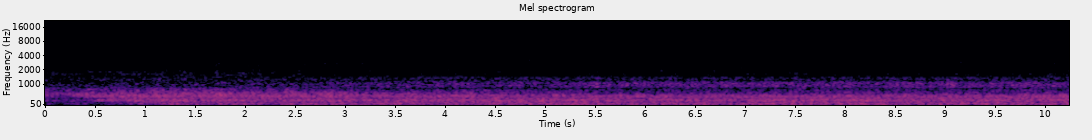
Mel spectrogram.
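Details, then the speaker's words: Lennox XC20 five-ton variable-speed HVAC unit starting at full capacity with a UV light running: a soft, steady airy rush builds slowly up to speed, then holds an even hum without rattles. This is normal blower spin-up. "it's a variable-speed so it takes a while for it to come on catch up to the speed"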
